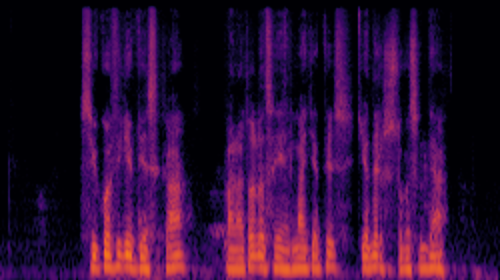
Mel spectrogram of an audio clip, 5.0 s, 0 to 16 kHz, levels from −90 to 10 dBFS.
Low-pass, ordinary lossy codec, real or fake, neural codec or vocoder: 14.4 kHz; AAC, 96 kbps; fake; autoencoder, 48 kHz, 32 numbers a frame, DAC-VAE, trained on Japanese speech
